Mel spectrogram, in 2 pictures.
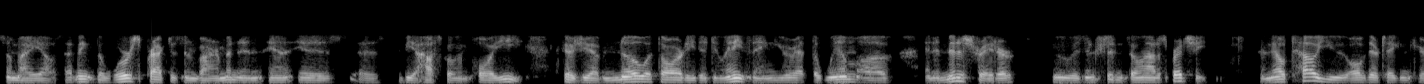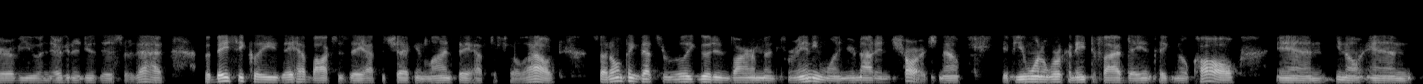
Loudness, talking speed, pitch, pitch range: -24 LUFS, 225 wpm, 105 Hz, 100-115 Hz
